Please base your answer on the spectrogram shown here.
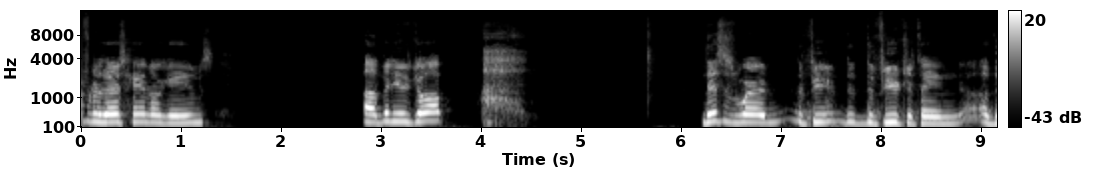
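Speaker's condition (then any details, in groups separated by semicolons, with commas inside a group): Cerebral palsy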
